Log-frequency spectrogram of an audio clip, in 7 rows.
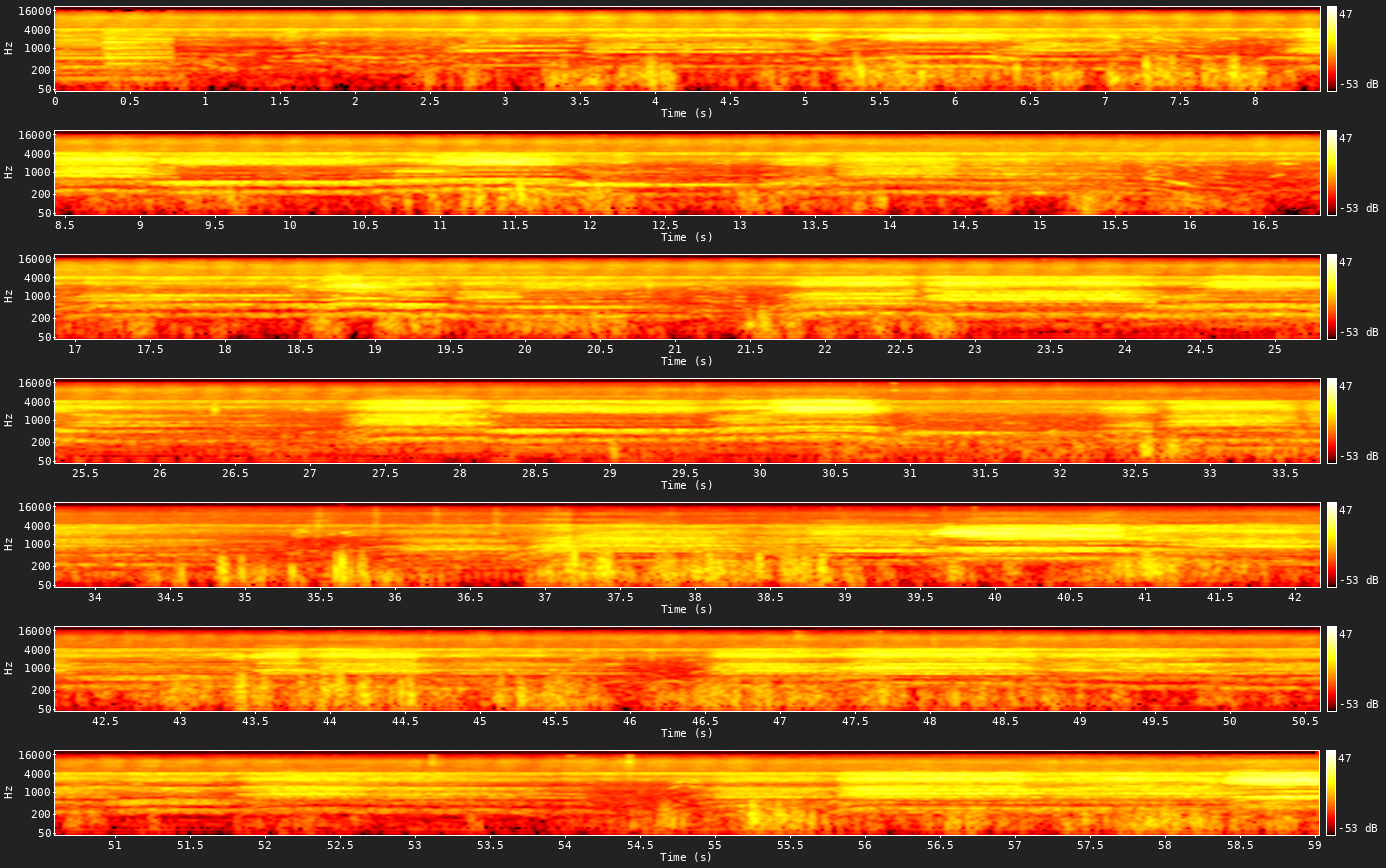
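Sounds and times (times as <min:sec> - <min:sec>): crowd chanting: 0:00.0 - 0:01.1, 0:02.2 - 0:35.3, 0:36.0 - 0:59.0.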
